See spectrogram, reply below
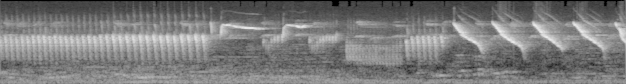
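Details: Male Belgian canary singing to his female, opening with a fast even trill, then whistled slurs, a lower buzzy phrase and a run of sharp descending sweeps repeated about twice a second.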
